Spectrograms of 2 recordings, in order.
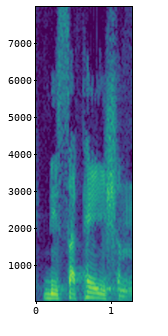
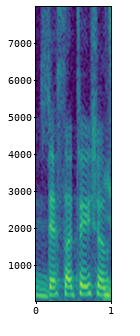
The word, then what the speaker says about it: dissertation: for that matter b you say this not and not Des you just say dissertation okay disertation disertation actually that's another one I used to say desertation so thank you for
